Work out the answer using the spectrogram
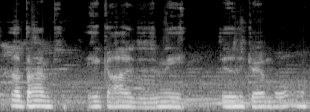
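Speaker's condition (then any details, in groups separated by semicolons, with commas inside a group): Multiple system atrophy, cerebellar type, MSA-C; cannot walk, progressive; speech changed, words hard to say, mumbling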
